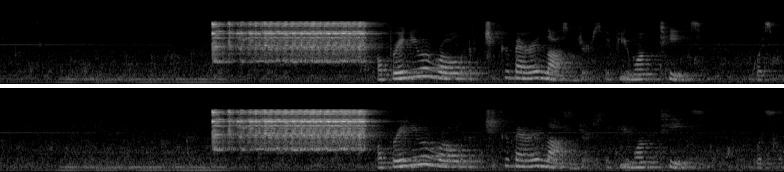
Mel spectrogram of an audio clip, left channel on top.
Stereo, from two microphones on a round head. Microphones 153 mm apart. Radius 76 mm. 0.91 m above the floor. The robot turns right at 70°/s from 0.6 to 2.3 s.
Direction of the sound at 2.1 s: 5° left (ahead or behind).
